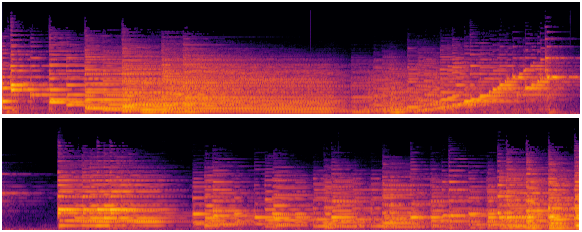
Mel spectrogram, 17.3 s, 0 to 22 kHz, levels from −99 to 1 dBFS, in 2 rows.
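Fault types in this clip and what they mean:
Nothing stood out on listening to this music; it gave no reason to single out any part of it.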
